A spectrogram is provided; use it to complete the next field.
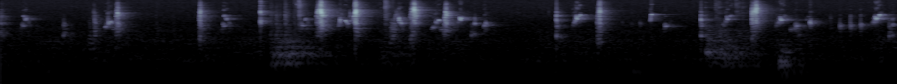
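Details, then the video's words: Two pet budgerigars kept indoors in cages, peeping and cheeping: bursts of bright, high chirps and scratchy tweets in clusters with short pauses, some brief squawky notes, in a quiet small room. "peeping and cheeping"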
